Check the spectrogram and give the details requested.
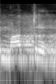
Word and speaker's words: मात्र: आगे देखिए, मात्र जिसका अर्थ होता है केवल, एक होता है मातृ, उच्चारण भी अलग अलग है।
